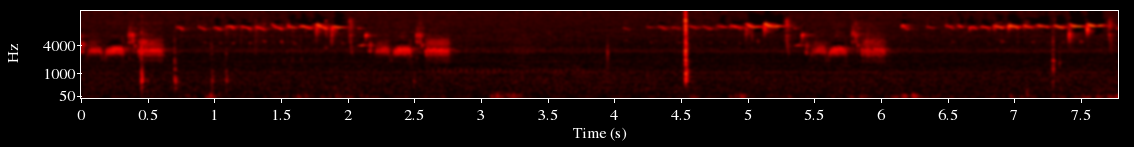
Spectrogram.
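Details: Chickadee singing at a lakeshore on a spring afternoon, praising spring: short clear whistled notes repeated three times at spaced intervals, with fine high chips from other birds and steady background noise.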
